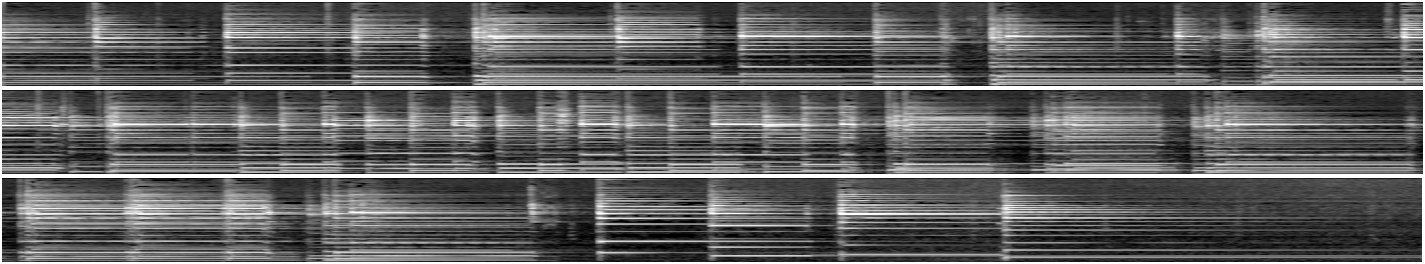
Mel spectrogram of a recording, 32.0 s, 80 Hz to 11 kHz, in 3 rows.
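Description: Clean electric guitar, a Fender Stratocaster, picking through a slow chord progression (A, Amaj7, A7, D, D#m7b5, A, C#m7, F#m and on to B7, E7, A) with new notes about every second. Near the end it moves to a few single melody notes high on the neck.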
